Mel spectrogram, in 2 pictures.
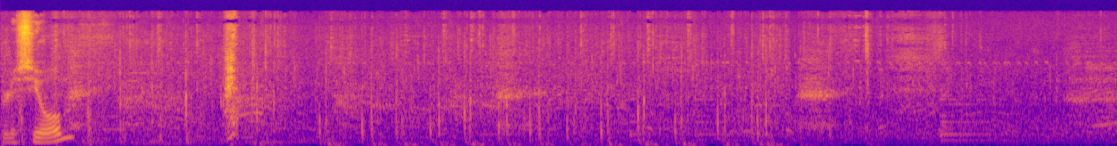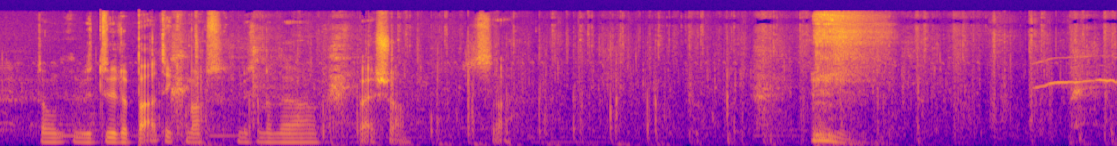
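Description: Footsteps patter quickly on stone and dry grass.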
